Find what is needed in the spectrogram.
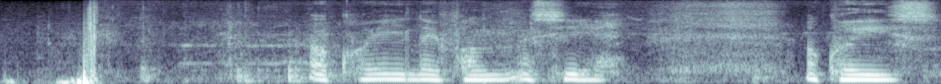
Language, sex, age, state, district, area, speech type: Manipuri, male, 30-45, Manipur, Chandel, rural, spontaneous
